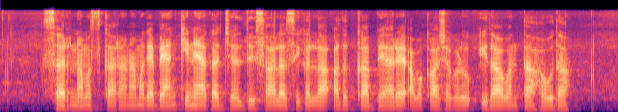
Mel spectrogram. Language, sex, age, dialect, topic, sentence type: Kannada, male, 18-24, Central, banking, question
